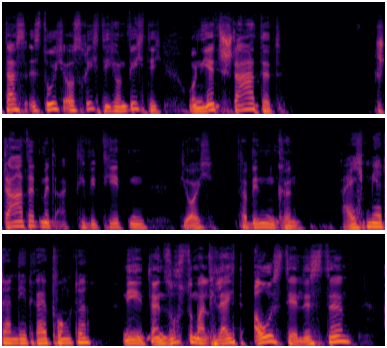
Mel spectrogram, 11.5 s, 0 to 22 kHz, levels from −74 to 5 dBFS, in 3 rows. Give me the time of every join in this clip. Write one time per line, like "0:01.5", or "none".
0:07.2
